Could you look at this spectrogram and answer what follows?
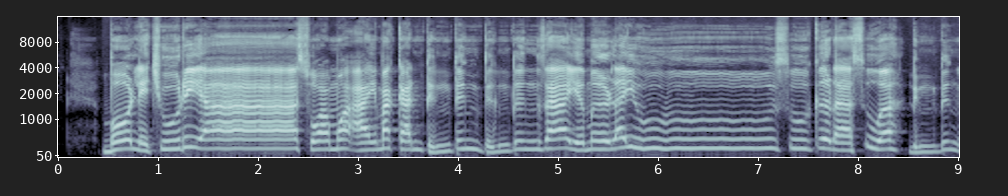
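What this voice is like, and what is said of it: Sings in a put-on Bengali accent. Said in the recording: “they don't like it when you sing like this ... I did that in a Bengali accent”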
